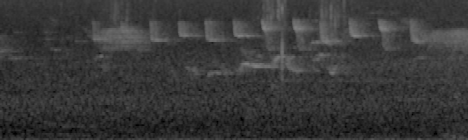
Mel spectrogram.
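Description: A songbird singing a run of about ten short, high notes, each sliding downward, about three a second, over a faint steady low outdoor rumble.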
